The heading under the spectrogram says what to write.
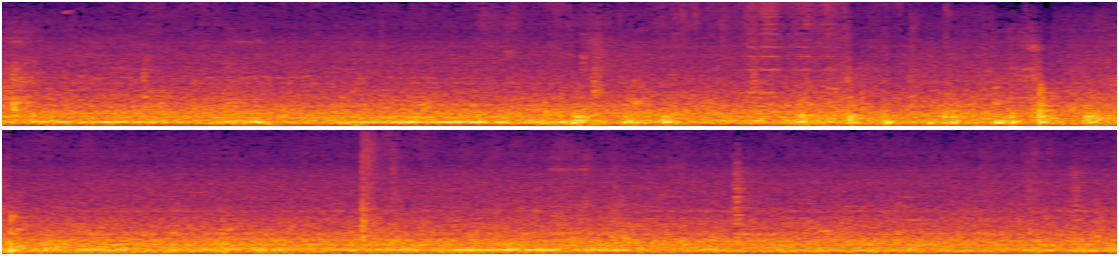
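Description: Inside a moving Sydney commuter train in Australia, stopping at Newtown station: a steady, loud low rumble with a humming motor tone that rises and fades, broken by occasional sharp clacks and rattles from the carriage. No one speaks.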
